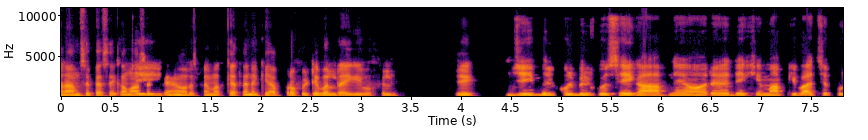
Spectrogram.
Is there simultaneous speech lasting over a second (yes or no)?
no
